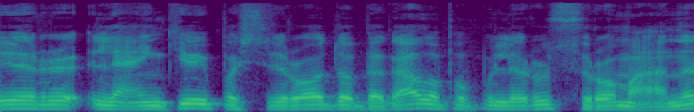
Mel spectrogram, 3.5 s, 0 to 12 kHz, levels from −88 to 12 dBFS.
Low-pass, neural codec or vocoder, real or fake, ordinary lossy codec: 10.8 kHz; none; real; MP3, 64 kbps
